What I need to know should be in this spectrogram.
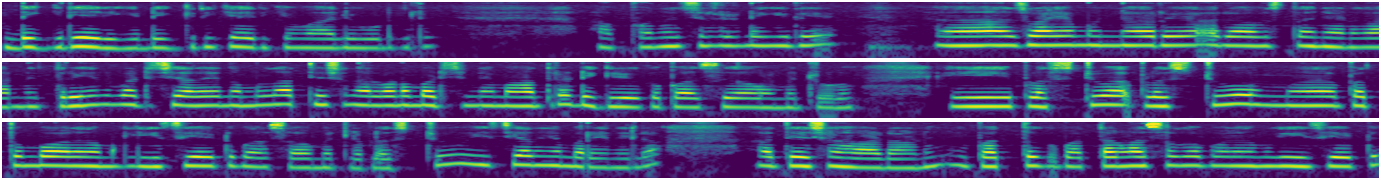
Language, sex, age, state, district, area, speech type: Malayalam, female, 30-45, Kerala, Wayanad, rural, spontaneous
